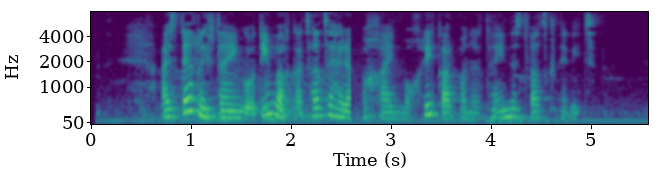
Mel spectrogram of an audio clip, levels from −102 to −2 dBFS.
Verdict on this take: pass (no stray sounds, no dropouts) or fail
fail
